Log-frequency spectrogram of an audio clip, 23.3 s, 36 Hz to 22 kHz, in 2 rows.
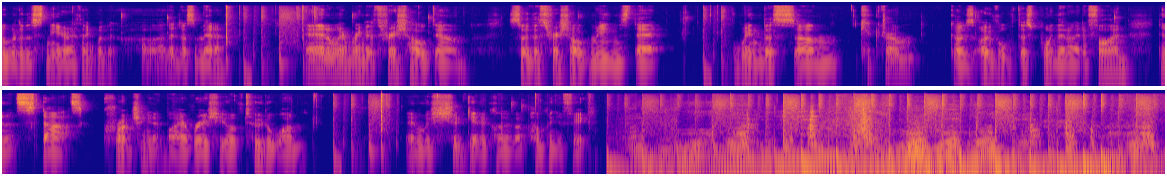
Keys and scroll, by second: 2.2 space, 6.8 space, 14.7 space, 17.5 space.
